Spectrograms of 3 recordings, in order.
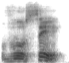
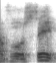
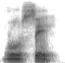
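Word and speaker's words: você: ¿Por qué se pronuncia voé? se pronuncia vocé con la e, por lo que el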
